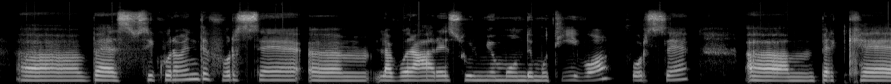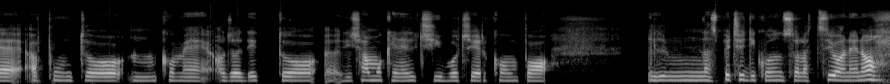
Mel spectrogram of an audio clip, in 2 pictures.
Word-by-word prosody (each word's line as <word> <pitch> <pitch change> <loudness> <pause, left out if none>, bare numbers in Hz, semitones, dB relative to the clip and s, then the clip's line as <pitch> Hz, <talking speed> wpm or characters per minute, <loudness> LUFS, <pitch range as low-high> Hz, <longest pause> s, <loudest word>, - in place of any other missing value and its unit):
Uhm, 190 -2 0
beh, 195 0 +2
s 180 - +6
sicuramente 215 +4 -3
forse, 200 -1 +5
uhm, 185 -1 -2
lavorare 195 +1 +1
sul 200 +1 +3
mio 195 0 -8
mondo 190 0 -5
emotivo, 190 +5 -5
forse, 210 +4 -1 0.5
uhm, 180 -2 +2
perché 185 -1 +1
appunto, 180 -2 -1
mhmm, 175 -1 -11
come 175 -1 -5
ho 180 - -4
già 180 0 0
detto, 180 0 -2
uhm, - - -9
diciamo 190 +3 -1
che 180 - -5
nel 175 +1 -6
cibo 180 -1 -2
cerco 180 0 -3
un 175 0 -8
po' 170 0 +1 1.0
il 190 +1 -3
mhmm, 190 0 -5
una 190 0 -2
specie 225 +5 +1
di 200 0 -5
consolazione, 190 0 +2
no, 215 +3 +7
190 Hz, 120 wpm, -24 LUFS, 180-195 Hz, 1.0 s, no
